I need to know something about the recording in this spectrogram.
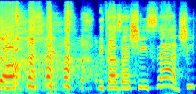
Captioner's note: laughter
